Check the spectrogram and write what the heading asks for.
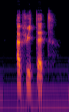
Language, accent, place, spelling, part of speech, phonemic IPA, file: French, France, Lyon, appui-têtes, noun, /a.pɥi.tɛt/, LL-Q150 (fra)-appui-têtes.wav
- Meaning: plural of appui-tête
